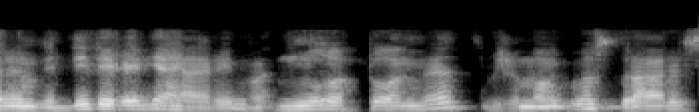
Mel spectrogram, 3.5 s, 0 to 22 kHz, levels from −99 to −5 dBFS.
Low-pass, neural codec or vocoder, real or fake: 7.2 kHz; codec, 16 kHz in and 24 kHz out, 0.6 kbps, FireRedTTS-2 codec; fake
